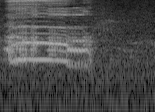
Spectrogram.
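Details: Rooster, Southwest Asia: a single short, loud crow fragment, a buzzy harmonic note held for about half a second before cutting off into quiet.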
